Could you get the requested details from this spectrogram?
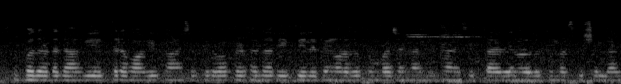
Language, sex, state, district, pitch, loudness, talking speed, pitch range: Kannada, female, Karnataka, Chamarajanagar, 195 Hz, -36 LUFS, 115 wpm, 195-200 Hz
